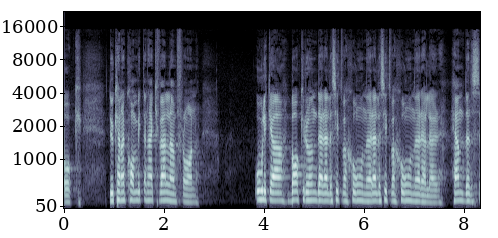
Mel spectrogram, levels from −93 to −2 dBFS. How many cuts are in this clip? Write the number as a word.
one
